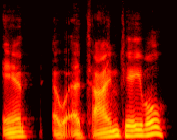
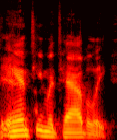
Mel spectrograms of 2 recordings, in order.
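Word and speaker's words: antimetabole: Otherwise it's like ant a timetable. No it's anti metabolite which is really just a very short kayasmus.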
